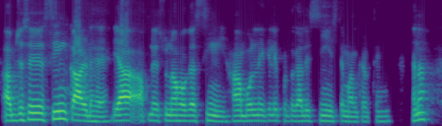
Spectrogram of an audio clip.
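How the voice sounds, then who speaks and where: A man's voice: medium pitch, level tone, a little mellow. A man teaching a pronunciation lesson, patient and repetitive, often checking in with his students. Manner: patient, repeats words slowly and adds frequent "है ना" checks. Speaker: Portuguese language teacher.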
